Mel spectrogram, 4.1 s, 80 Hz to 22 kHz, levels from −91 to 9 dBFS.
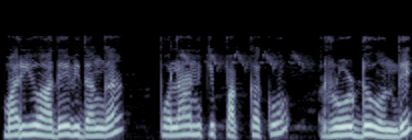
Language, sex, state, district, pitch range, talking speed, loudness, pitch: Telugu, female, Telangana, Mahabubabad, 215-250 Hz, 85 wpm, -15 LUFS, 235 Hz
